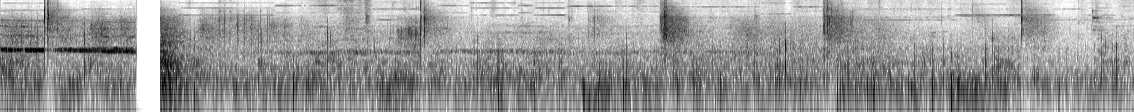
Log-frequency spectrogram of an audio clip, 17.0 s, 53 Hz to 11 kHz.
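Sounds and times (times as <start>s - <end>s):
fireworks and firecrackers popping: 0.0s - 17.0s.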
